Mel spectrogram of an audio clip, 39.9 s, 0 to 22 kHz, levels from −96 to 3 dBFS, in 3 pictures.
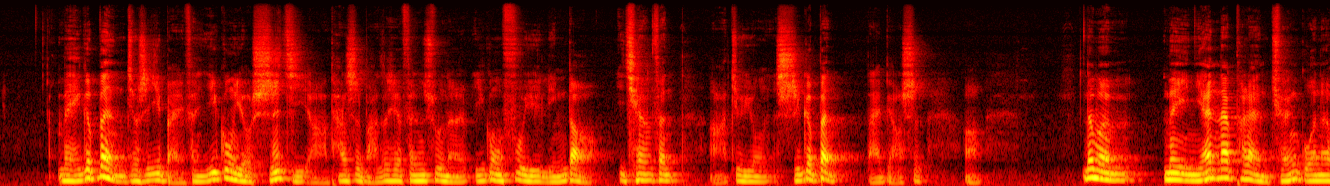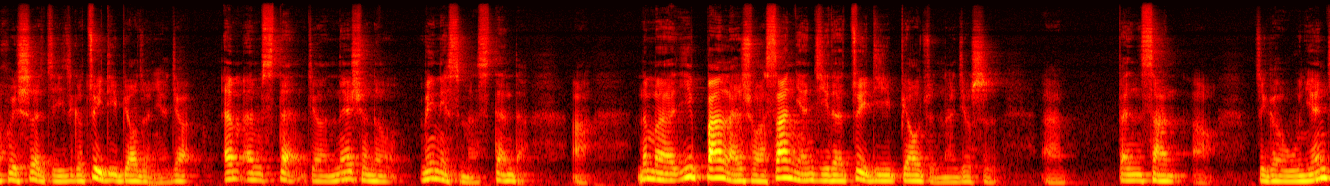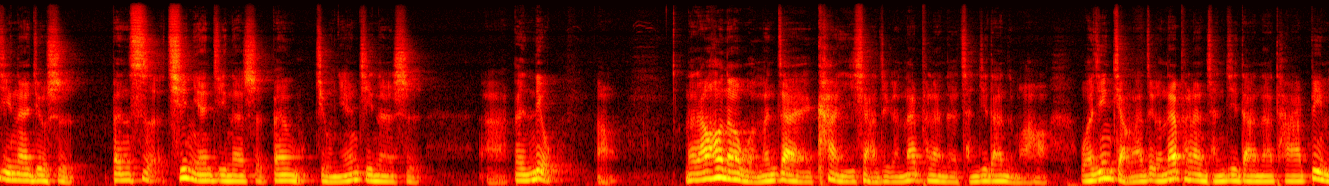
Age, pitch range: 50-69, 105-130 Hz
